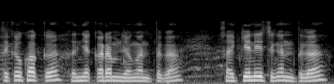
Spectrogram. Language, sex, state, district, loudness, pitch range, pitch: Wancho, male, Arunachal Pradesh, Longding, -15 LUFS, 170-185 Hz, 175 Hz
